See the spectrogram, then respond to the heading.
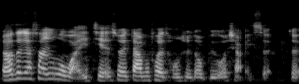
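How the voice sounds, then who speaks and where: A woman's voice with very wide pitch swings. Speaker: university student, former homeschooler. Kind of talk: interview.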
